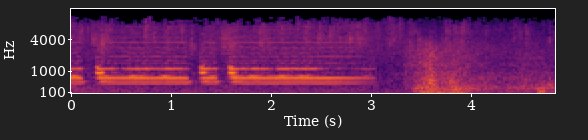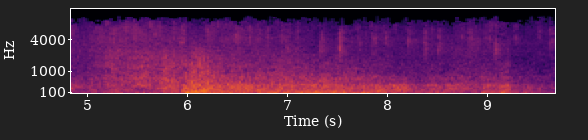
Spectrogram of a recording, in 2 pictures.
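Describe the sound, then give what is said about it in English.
A loud thunderstorm roars with heavy rain and deep rolling thunder, swelling in bursts, playing from a radio; a sustained, multi-toned train whistle sounds over it for the first few seconds, then cuts off. “the scream of the train's whistles hung in the air above the roar of the storm”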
